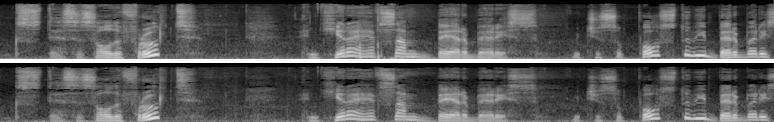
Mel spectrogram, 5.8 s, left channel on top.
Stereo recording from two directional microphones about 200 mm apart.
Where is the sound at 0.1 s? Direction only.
5° left (ahead or behind).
